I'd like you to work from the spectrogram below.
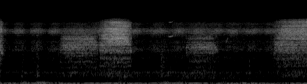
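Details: Barn owl chicks fed by their mother give softer, blurred hissing begging sounds, one louder rasp in the middle and another building at the end.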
